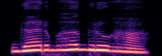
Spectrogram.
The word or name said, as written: ಗರ್ಭಗೃಹ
